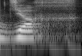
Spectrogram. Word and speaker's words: Dior: r est pas très fort va pas faire dior juste dior dior dior ensuite on a quartier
